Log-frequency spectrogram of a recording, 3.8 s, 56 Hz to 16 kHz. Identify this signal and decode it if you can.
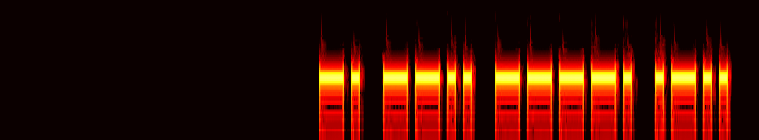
Morse code, heard as a keyed tone, about 30 wpm, 700 Hz. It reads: NZ9L
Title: USA Call Signs - 4 Characters - Repeated 3x - 30wpm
